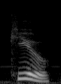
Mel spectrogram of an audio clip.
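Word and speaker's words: queue: Let me How to pronounce Q Q. That is the Q. So you say Q, the letter Q, but you have U E U E at the end.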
